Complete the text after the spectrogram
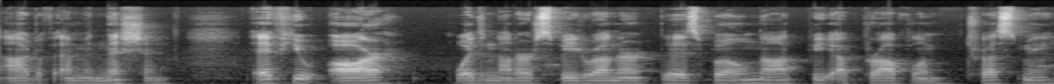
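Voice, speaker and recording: Over a quiet background, a man with a non-native accent speaks at a moderate pace and a fairly low pitch. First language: not English. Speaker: gaming guide creator. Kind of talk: tutorial. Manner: halting.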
